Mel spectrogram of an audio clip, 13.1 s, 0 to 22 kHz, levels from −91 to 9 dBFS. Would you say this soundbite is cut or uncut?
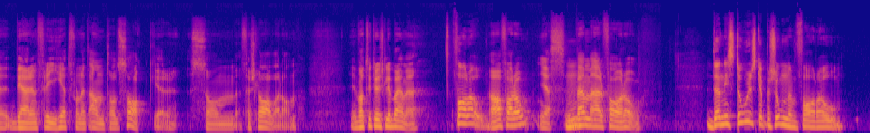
uncut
